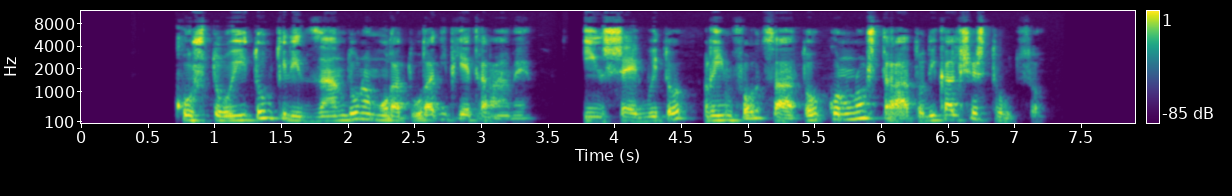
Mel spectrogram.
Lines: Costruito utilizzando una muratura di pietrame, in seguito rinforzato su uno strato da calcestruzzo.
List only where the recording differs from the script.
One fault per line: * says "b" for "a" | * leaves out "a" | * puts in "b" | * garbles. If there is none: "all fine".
* says "con" for "su"
* says "di" for "da"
